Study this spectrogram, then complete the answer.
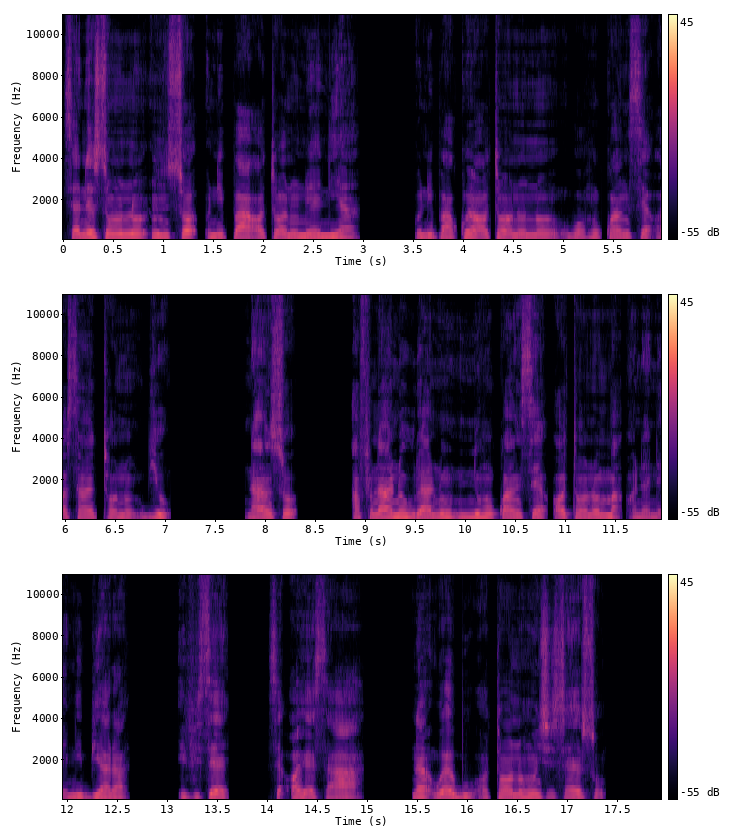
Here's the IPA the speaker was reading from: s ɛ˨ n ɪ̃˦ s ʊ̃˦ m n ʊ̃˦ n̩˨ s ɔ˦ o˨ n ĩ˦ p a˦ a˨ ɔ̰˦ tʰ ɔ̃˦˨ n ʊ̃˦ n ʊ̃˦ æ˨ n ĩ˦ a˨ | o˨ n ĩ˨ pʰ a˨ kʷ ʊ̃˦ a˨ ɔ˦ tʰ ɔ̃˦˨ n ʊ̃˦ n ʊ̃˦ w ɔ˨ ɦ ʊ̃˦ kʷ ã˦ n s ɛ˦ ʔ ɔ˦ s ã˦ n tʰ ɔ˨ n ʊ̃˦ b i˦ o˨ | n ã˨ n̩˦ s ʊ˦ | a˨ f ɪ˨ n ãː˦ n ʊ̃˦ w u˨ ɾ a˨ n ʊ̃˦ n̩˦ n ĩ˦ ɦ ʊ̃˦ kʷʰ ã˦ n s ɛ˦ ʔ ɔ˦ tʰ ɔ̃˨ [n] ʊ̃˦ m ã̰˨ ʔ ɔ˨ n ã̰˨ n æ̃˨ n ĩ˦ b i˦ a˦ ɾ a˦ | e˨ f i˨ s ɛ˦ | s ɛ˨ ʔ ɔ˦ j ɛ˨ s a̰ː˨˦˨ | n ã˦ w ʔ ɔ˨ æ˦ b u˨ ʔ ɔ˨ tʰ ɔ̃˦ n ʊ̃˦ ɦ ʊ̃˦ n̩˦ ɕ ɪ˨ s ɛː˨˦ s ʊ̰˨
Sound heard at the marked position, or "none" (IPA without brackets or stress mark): n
